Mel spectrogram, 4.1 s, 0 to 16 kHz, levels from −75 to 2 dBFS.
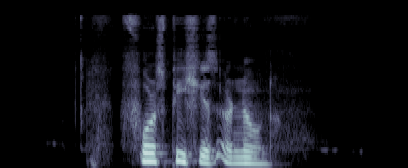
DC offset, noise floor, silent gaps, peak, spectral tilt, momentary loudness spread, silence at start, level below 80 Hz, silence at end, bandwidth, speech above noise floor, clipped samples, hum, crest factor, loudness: under 0.1%; -62 dBFS; none; 0 dBFS; -6.5 dB/octave; 18 LU; 0.9 s; -56 dBFS; 1.4 s; 11.5 kHz; 46 dB; under 0.1%; none; 20 dB; -17 LUFS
